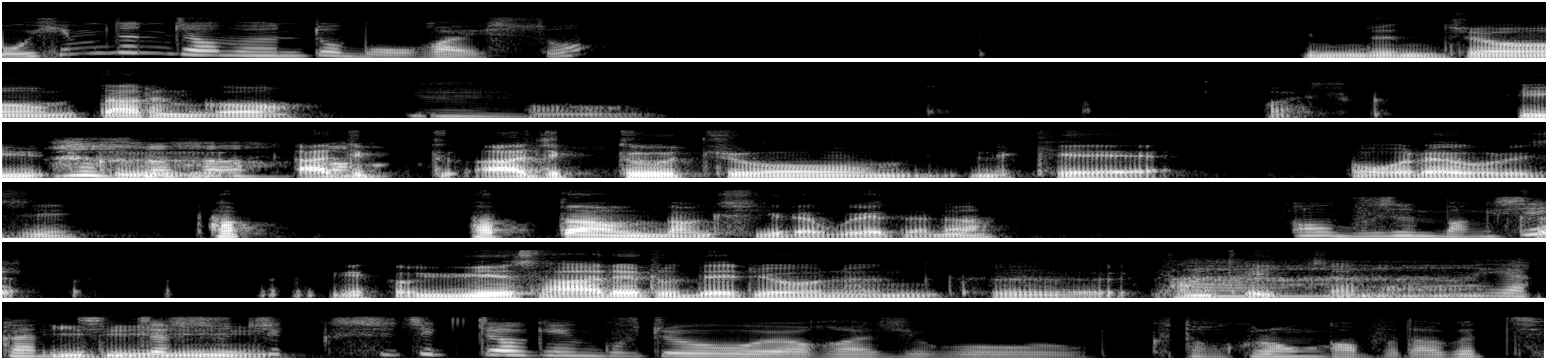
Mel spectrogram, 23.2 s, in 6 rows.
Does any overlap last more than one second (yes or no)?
yes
